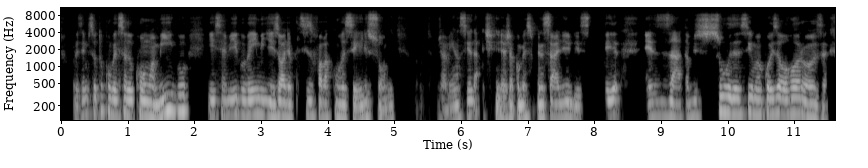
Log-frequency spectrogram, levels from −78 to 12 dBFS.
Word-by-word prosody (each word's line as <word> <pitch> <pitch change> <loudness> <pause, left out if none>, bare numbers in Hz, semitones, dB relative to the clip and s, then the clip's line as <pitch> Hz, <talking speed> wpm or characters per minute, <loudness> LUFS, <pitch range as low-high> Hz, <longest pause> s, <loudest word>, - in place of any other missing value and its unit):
Por - - -12
exemplo, 130 +1 -5
se 135 - -3
eu - - -2
tô 150 +2 -5
conversando 125 -3 +2
com 125 -2 +3
um 115 - +3
amigo 155 +8 +4 0.3
e 125 - -1
esse 125 +1 -4
amigo 125 +1 -1
vem 125 +1 +3
e - - 0
me 130 -1 0
diz: 115 -2 +2
"Olha, 115 -3 +3
preciso 120 +2 -5
falar 110 -2 -1
com 110 - -7
você." 105 -2 +1
Ele 100 +4 -1
some, 95 -3 -1 0.4
pronto, - - -35
já - - -10
vem 95 +1 -6
a - - +1
ansiedade. 110 +5 -2 0.4
Já 100 +2 +1
começo 105 +3 +1
a - - -28
pensar 105 +1 +1
ali 110 +2 0
bestei 115 +6 -2 0.4
exato, 115 -1 -2
absurda 135 +5 +2
assim, 130 +2 -1
uma 130 -2 0
coisa 135 +2 +3
horrorosa. 120 -7 +1
120 Hz, 205 wpm, -22 LUFS, 105-130 Hz, 0.4 s, amigo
